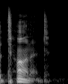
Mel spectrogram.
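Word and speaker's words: Tonnant: The British usually go with the long first syllable, so I would say it's the Tonant.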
